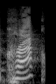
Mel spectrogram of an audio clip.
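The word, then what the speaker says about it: craic: It's spelled, what's the crack? C-R-A-I-C, isn't it? C-R-A-I-C, yeah. What's the crack?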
